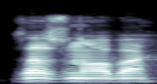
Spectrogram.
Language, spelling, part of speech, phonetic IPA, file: Russian, зазноба, noun, [zɐzˈnobə], Ru-зазноба.ogg
- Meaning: 1. love attraction 2. the object of such attraction, a sweetheart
